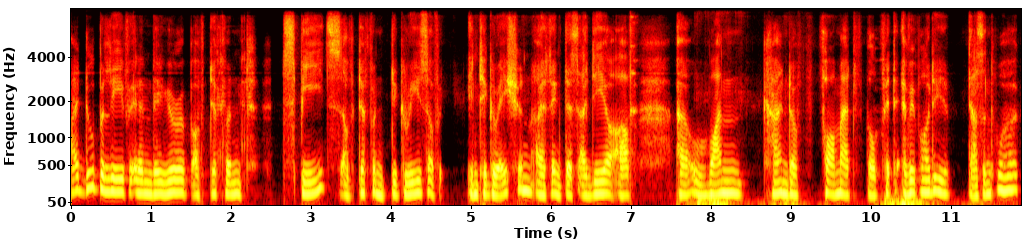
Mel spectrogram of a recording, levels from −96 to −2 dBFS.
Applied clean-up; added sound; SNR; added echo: neural mask model DeepFilterNet 3.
